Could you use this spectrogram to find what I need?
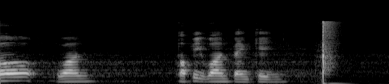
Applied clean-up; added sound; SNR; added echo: none; none; none; none.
